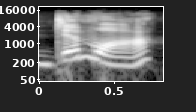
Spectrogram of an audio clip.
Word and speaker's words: Deux Moi: People think that like I'm pronouncing it wrong, but it's just it's intentional. So it's Deux Moi.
